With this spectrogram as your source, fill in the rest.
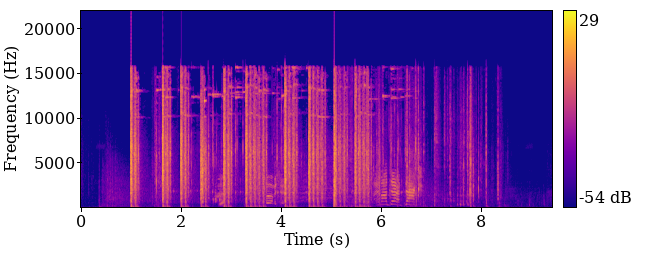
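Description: Rapid gunshots fire in bursts close by.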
